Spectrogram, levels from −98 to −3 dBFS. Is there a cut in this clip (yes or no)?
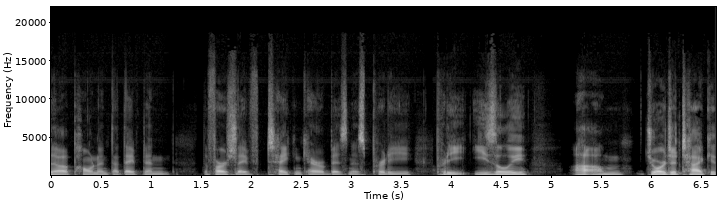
yes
